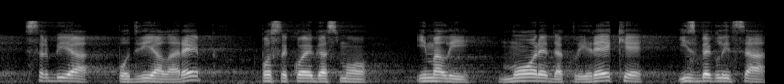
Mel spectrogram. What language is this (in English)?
Serbian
